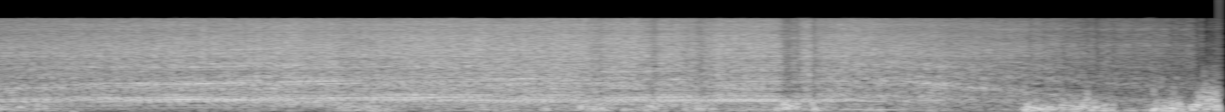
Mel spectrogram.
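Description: A car engine revs up, its pitch rising.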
